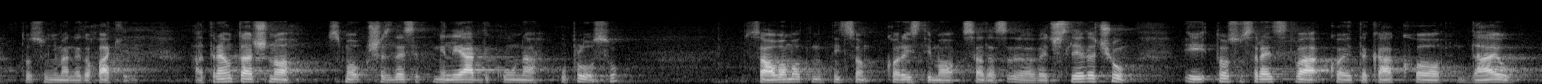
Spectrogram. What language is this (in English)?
Croatian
